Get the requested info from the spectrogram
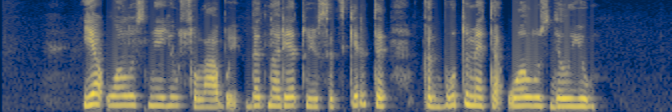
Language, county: Lithuanian, Utena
